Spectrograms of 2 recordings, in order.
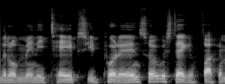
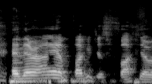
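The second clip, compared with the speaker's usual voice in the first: ordinary delivery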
